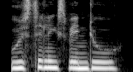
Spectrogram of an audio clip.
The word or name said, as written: udstillingsvindue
